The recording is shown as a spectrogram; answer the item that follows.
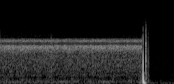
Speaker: you know I said that word sheesh spontaneously but that's actually a good impression of the noise on that line I assure you all calls to that area did not sound like that I just got a really bad trunk from London to Windsor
